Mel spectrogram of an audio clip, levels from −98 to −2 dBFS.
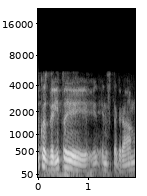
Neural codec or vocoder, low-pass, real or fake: codec, 16 kHz, 8 kbps, FunCodec, trained on Chinese and English, 25 frames a second; 5.4 kHz; fake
